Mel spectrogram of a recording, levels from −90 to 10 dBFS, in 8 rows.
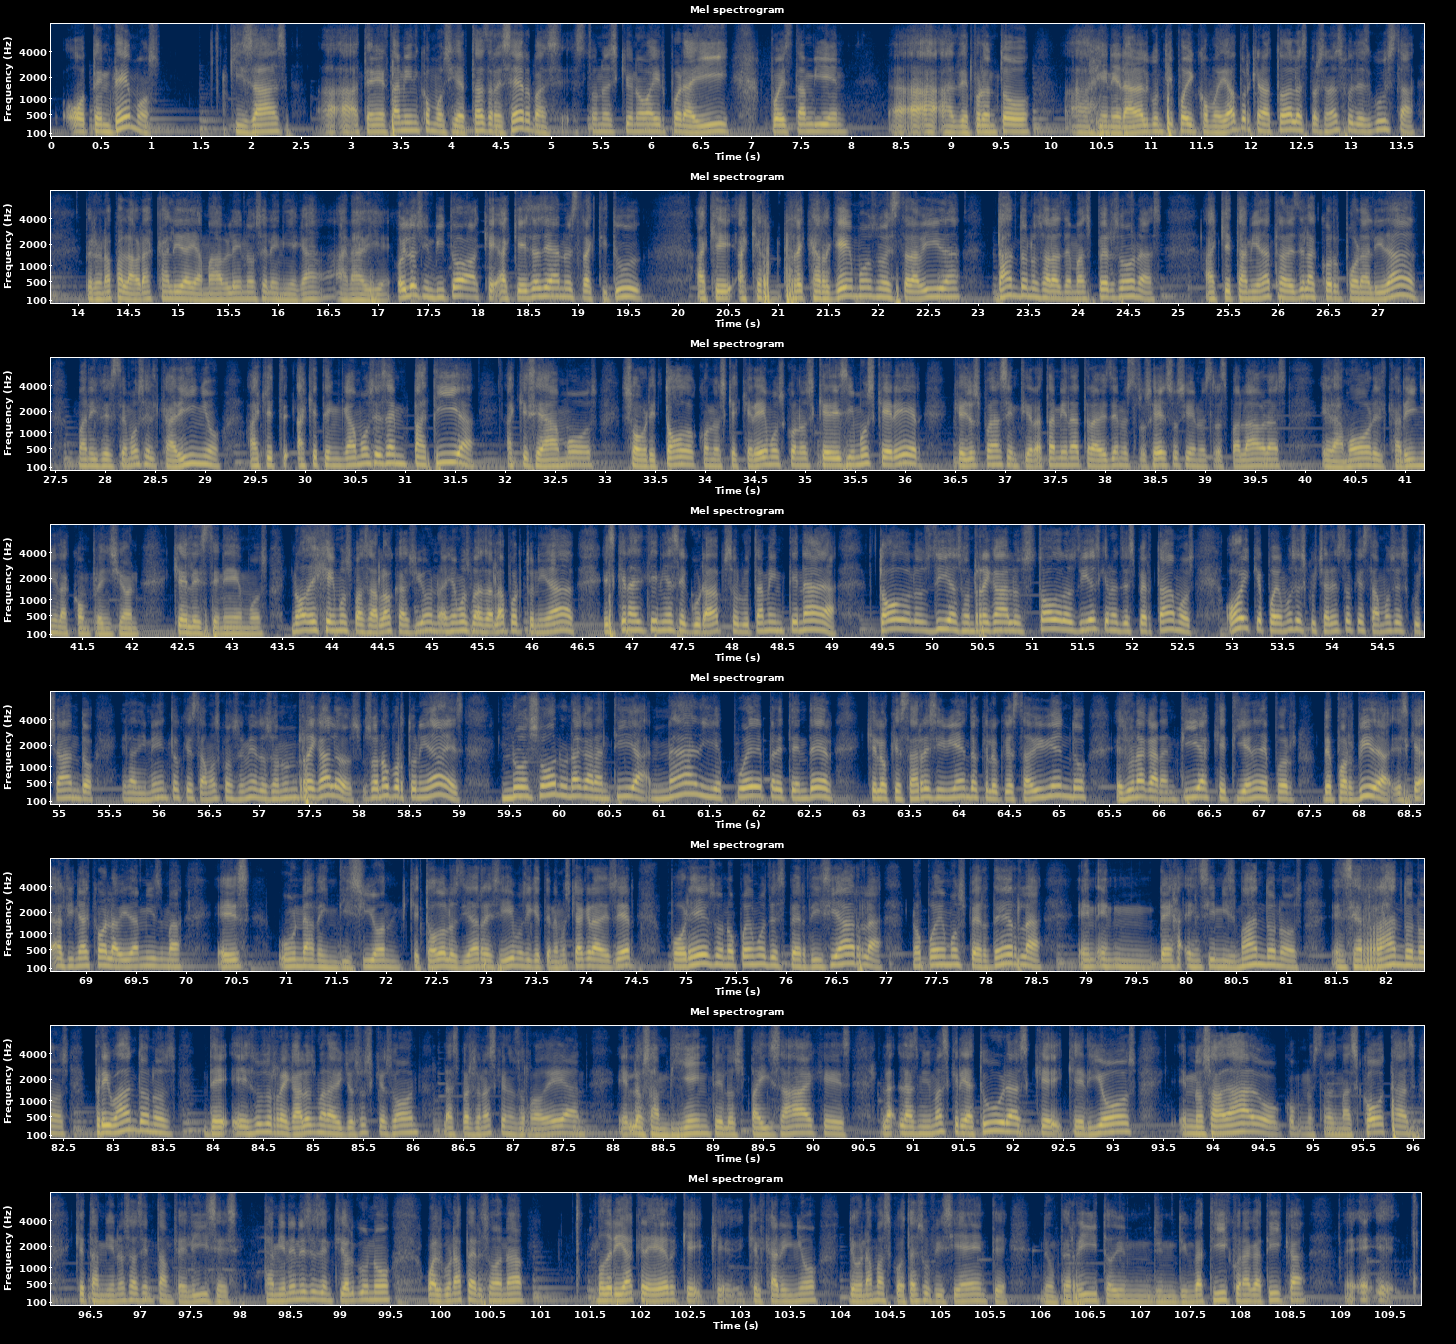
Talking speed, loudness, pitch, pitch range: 170 wpm, -18 LUFS, 140 Hz, 125-160 Hz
